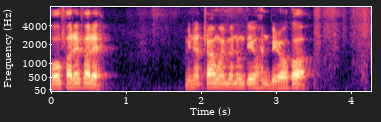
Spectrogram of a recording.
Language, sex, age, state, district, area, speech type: Manipuri, male, 30-45, Manipur, Imphal West, rural, spontaneous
